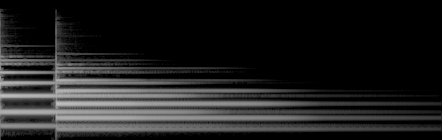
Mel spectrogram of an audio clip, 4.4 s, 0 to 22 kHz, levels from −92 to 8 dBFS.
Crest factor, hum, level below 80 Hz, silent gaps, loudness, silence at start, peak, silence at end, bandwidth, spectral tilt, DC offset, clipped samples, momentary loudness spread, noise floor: 20 dB; none; -88 dBFS; none; -22 LUFS; 0 s; -6 dBFS; 1.5 s; 13 kHz; -1 dB/octave; under 0.1%; under 0.1%; 21 LU; -67 dBFS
